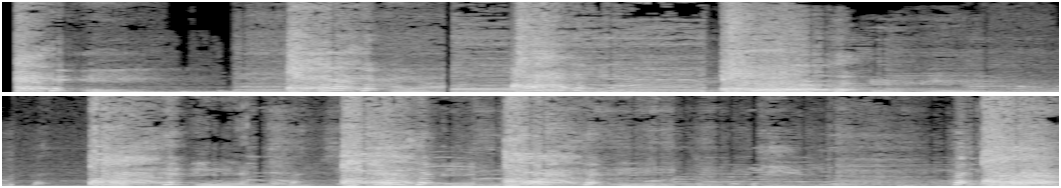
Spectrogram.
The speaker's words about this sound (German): Also dieser Hust-Räusper-Zusammenschnitt, der ist nicht von mir. Das ist das Wert von Rudis Revenge.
